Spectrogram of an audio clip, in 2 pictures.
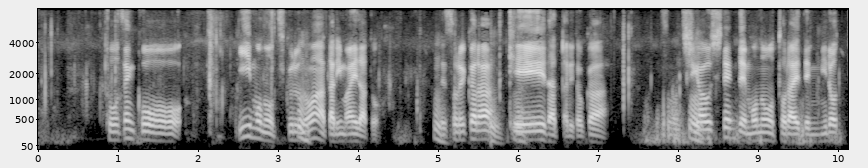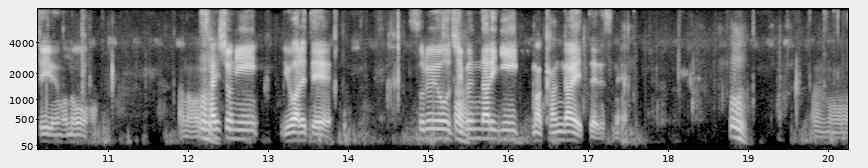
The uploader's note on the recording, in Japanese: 歩きながら1時間、対談する。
